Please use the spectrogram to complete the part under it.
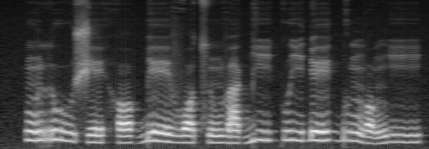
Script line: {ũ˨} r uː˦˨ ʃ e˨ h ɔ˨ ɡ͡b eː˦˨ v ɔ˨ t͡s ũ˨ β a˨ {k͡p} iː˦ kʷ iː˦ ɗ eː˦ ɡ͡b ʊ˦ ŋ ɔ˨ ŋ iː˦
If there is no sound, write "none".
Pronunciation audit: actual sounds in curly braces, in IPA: ũ˦, ɡ͡b

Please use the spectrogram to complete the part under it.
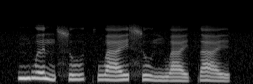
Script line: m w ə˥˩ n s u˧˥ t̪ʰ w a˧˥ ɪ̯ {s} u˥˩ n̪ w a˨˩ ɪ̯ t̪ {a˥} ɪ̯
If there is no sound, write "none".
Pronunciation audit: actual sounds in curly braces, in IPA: s, a˥˩

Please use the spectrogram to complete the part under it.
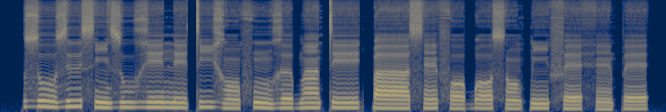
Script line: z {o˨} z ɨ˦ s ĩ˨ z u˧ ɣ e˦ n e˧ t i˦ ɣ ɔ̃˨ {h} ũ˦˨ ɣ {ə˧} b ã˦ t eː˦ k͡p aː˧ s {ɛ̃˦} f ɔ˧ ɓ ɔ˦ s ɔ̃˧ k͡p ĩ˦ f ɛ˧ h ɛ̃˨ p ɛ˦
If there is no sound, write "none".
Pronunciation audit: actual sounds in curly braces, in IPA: o˦˨, f, ə˧, ɛ̃˦

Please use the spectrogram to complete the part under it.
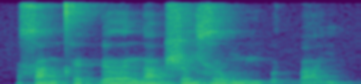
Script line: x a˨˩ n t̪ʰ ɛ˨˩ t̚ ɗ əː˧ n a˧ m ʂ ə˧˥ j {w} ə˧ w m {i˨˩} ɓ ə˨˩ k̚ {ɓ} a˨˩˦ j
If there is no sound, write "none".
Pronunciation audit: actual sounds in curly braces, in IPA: ɣ, i˨˩, ɓ

